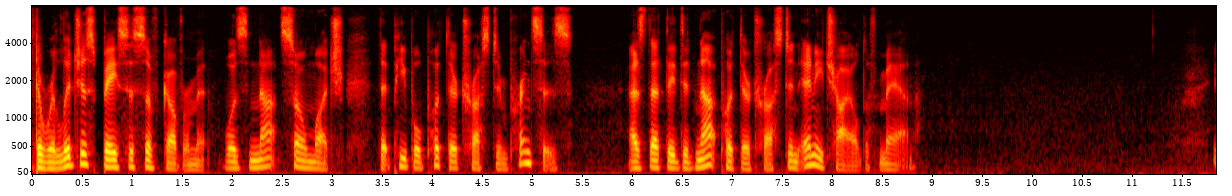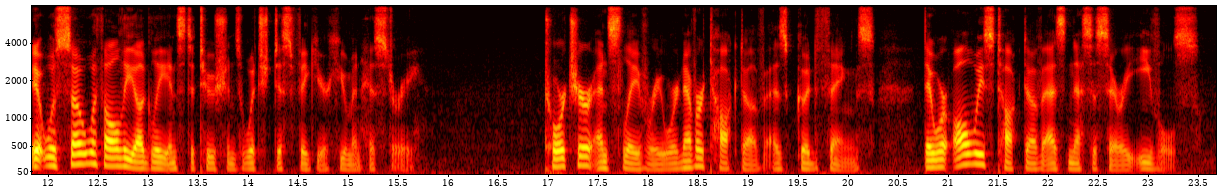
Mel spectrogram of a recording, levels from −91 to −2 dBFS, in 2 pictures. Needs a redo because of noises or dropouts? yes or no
no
